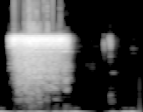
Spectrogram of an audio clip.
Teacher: I'm obstructing the air so that it makes a sound but I'm not actually stopping it so that it continues flowing over my tongue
